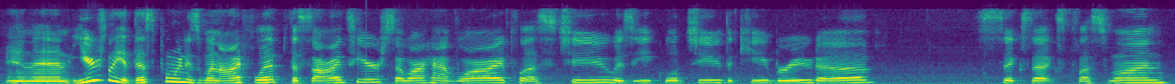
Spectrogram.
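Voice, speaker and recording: A woman teaching math in a recorded lecture, explaining each step patiently, with a stuffy nose and clearing her throat now and then. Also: mid-range voice, slow pace. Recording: dull lo-fi audio with faint hum.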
